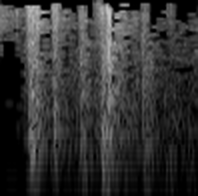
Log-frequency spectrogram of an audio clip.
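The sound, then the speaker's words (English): A flurry of punches in a fistfight that knocks a man out: five or six heavy, dull thuds land in quick, uneven succession, the loudest near the middle, then trail off into softer bumps. “You knocked him out.”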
